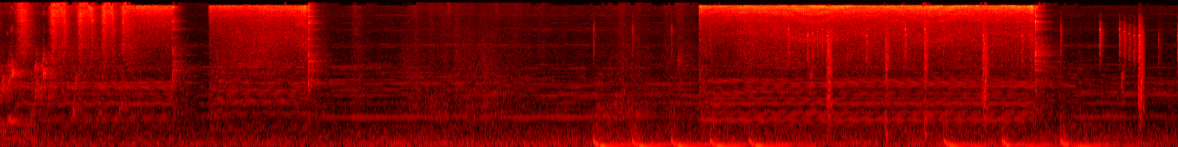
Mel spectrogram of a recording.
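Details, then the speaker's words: Cordless compressor with master airbrush spraying mostly alcohol while cleaning out before mixing barber color enhancements: steady electric buzz and even air hiss, no sputter; normal spraying, how it should sound. "this is just like mostly alcohol how it's coming out a lot more clean and it's not sputtering you don't want it to sound like that's how you want it"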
